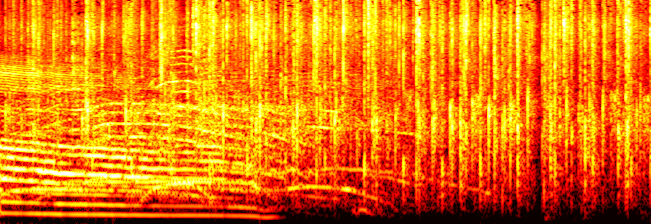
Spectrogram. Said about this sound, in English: Listen to the crowd go nuts.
